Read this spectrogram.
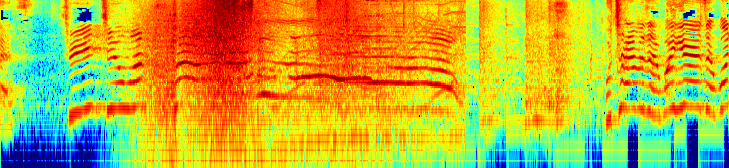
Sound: screams

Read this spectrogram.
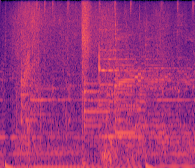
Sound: net swishes

